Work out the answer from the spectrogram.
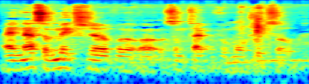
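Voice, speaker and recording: A man's voice: lowish voice, steady tone, fairly quick, roomy sound, background noise. A man co-hosting a podcast in casual chat, earnest, restarting his sentences as he makes a point. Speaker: podcast co-host.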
